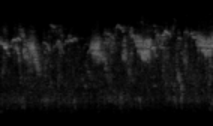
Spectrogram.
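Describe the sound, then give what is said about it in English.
A large flock of migrating starlings in the city of Rome chattering in a continuous, dense wash of high chirps and whistles, steady throughout, with no voices. “Well, I'd have to say the starlings, migrating birds that come through the city every year.”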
